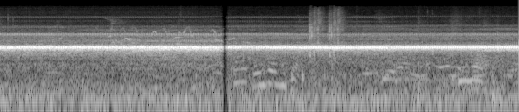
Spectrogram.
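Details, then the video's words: On a warm May day in mating season, American toads trill continuously at a shallow pond in a nature center; a sustained even high trill with a momentary break, plus faint chirps and a short hiss. "Toads Looking for Love"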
